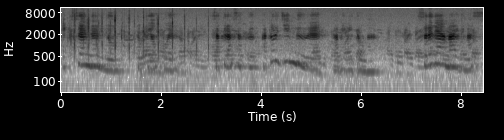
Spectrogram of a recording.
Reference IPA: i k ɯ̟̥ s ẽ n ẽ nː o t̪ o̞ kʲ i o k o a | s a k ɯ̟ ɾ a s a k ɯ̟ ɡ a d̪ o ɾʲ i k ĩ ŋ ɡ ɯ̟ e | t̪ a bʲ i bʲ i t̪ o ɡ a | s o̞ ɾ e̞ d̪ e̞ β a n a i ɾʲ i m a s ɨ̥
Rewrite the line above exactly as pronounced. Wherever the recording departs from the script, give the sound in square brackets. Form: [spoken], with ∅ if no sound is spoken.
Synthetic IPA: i k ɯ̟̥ s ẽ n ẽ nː o t̪ o̞ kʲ i o k o [e] | s a k ɯ̟ ɾ a s a k ɯ̟ [k] a [t̪] o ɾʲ i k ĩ ŋ ɡ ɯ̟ e | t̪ a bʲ i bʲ i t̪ o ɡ a | s o̞ ɾ e̞ d̪ e̞ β a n a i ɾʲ i m a s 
